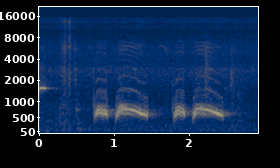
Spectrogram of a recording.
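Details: Tame spotted dove cooing indoors: two phrases, each a short low note followed by a longer, slightly descending coo, about a second apart; a brief high whistle sounds at the start.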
